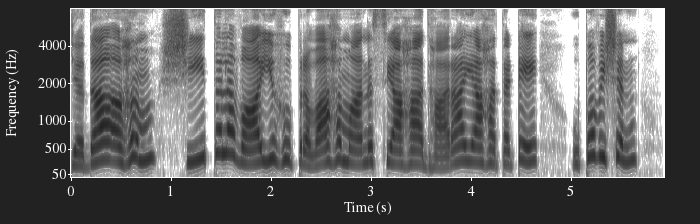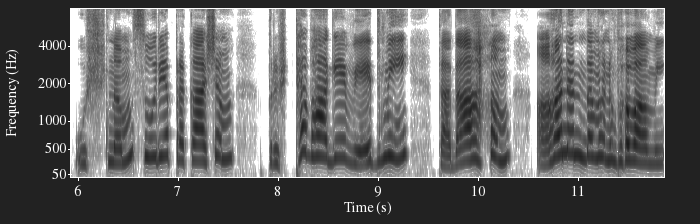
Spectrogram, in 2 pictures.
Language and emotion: Sanskrit, happy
